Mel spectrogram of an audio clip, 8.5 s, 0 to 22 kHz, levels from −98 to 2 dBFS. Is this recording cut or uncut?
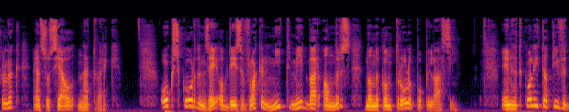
cut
